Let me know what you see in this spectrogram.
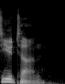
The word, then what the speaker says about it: Utah: Yeah, it's Utah. Hey, you got that right. We say Utah. Like if you're a U- if you're from Utah, you're a Utah. – Did you know that? Utah sounds like a race of people.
